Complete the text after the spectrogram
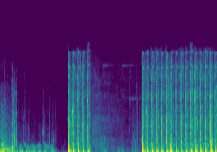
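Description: A rapid burst of gunfire rattles.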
